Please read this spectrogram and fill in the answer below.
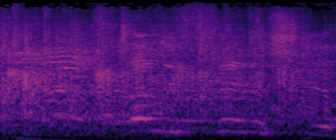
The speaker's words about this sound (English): I'm not getting enough clap. I want to know who's on the Lord's side.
